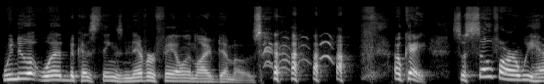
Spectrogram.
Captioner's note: laughs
